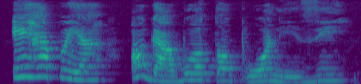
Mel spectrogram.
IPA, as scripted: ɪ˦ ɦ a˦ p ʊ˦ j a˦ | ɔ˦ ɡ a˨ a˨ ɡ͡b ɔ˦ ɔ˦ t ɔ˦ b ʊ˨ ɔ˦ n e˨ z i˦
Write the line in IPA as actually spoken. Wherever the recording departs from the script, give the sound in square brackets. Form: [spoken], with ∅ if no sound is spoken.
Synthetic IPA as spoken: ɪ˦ ɦ a˦ p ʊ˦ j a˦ | ɔ˦ ɡ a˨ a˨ ɡ͡b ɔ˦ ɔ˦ t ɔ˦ [p] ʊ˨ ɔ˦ n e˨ z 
